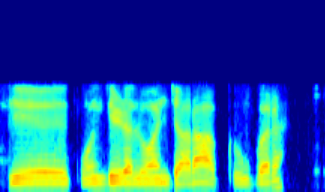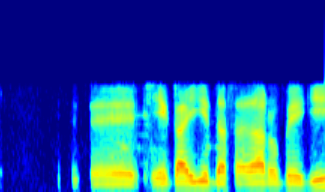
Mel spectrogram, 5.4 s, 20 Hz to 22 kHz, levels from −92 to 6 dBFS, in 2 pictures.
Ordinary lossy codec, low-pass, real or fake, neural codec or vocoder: none; 3.6 kHz; real; none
